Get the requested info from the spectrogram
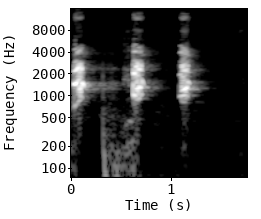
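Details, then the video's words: An angry Shih Tzu barks three times in quick sharp bursts about half a second apart, each bark bright and high-pitched, followed by a person speaking in Kannada. "Angry shitzu bukkad"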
